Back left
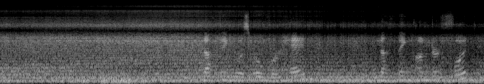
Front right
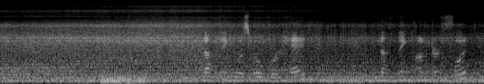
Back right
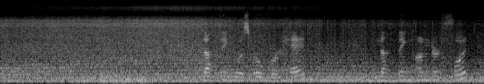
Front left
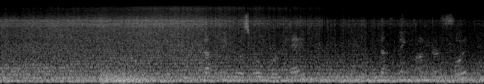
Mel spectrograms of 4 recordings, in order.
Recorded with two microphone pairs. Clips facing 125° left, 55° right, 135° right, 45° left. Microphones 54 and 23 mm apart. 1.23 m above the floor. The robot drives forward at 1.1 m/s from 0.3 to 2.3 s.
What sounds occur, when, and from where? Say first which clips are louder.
0.0 s an aircraft: back left 4 dB, back right 2 dB; 175° left; by 4.9 s straight behind
2.0 s a woman speaking: back left 6 dB, back right 6 dB; 165° right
